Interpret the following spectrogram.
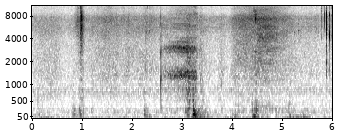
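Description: Quiet handling noises of hands and small tools working the rigging of a model sailing ship: scattered light clicks and knocks, the loudest knock about three seconds in and a quick pair of clicks near the end.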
